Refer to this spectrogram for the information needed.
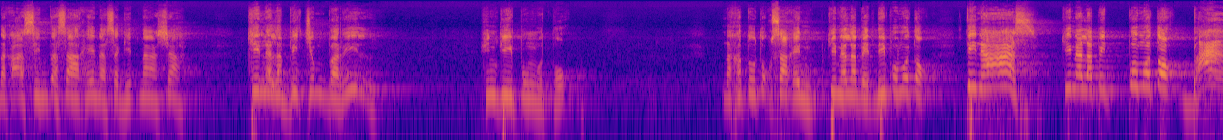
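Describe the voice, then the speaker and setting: The delivery is animated and fairly slow. Long pauses come often. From Philippines, Quezon province. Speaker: pastor. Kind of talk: sermon.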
